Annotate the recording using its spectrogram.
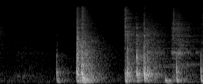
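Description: A tennis ball striking a stainless steel pot and bouncing out onto a wooden floor: one sharp knock about three-quarters of a second in, then a few lighter knocks.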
